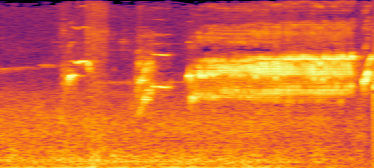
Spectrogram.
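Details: Spanish Timbrado canary giving two short high slurred notes, then a sustained bright buzzy trill held for over a second.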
